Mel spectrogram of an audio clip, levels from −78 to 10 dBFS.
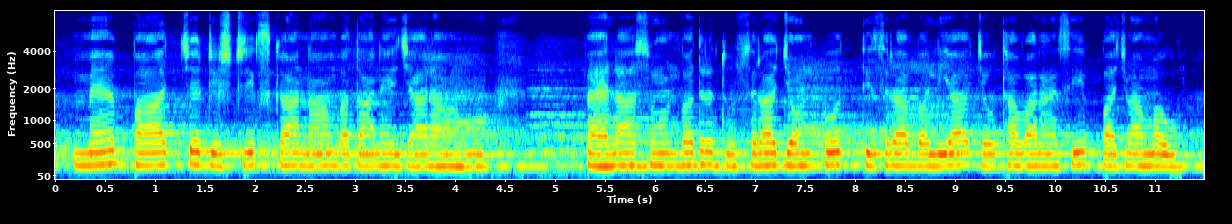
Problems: none marked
